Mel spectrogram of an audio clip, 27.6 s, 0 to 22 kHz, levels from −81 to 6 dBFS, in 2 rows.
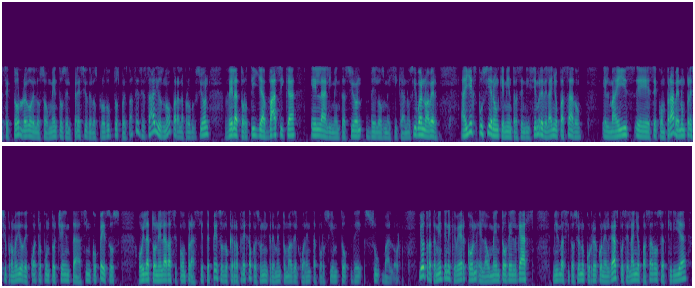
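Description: Nothing goes wrong anywhere in this speech, which comes over an ordinary A-law telephone line with the usual narrow band that tops out around 4 kHz.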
